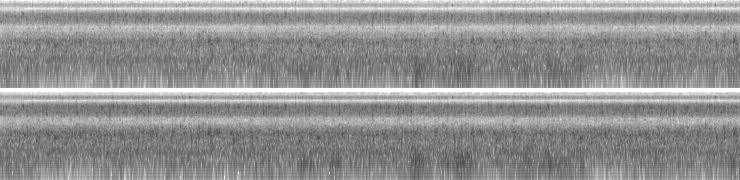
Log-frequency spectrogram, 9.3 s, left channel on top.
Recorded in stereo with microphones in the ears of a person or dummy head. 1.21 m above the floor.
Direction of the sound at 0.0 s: 15° right (ahead or behind).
